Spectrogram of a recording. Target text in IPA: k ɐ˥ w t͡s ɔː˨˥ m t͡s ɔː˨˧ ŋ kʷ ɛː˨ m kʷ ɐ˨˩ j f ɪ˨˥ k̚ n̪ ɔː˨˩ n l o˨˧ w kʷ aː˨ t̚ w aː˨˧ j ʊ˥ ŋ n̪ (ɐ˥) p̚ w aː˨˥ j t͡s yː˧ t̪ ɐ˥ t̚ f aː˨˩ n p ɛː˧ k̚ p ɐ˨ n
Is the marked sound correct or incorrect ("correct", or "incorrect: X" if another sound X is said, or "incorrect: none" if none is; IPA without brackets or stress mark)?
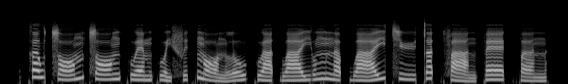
incorrect: ɐ˨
